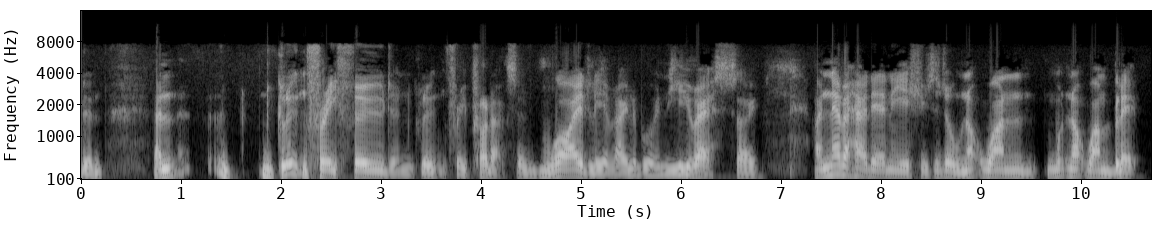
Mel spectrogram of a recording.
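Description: A middle-aged man, rambling through a story in a casual, chatty way. His voice sits at an ordinary mid pitch and sounds dry and a bit dull, like remote call audio with the high end trimmed. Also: no room sound. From England. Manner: chatty, many fillers, self-deprecating humor. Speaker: podcast guest.

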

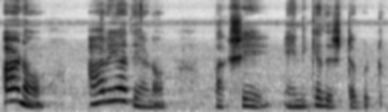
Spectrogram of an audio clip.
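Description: A playful young husband with a sly, coaxing way of talking, as a woman storyteller puts him on. His voice is mellow and warm and stays close and soft as he teases, in a romantic audio story. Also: a little high, sing-song, unhurried, breathy edge, full character voice. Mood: teasing.

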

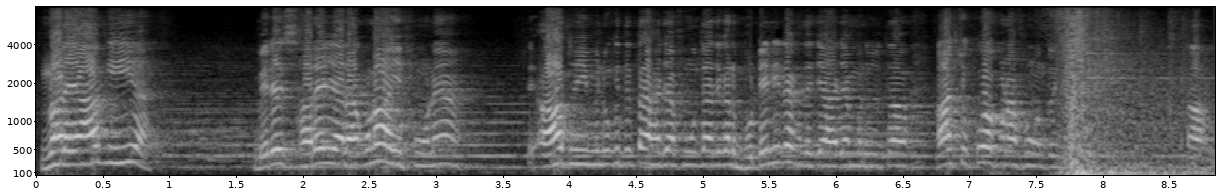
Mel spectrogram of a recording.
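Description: A spoiled teenage son who whines and demands at a quick clip, played by a man. His voice sits high for a man. The skit is recorded in an echoey room with faint music underneath. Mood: petulant. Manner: whiny, demanding, fast-talking. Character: spoiled younger son, late teens, sulky. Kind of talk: home-made family skit acting.

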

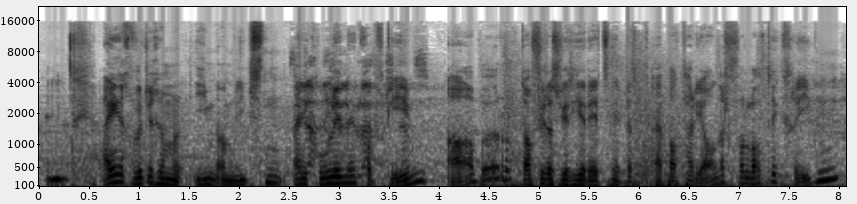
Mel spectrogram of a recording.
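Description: A man's voice: medium pitch, big pitch swings, normal speed, noisy background. A man hosting a let's play, thinking aloud in colloquial, casual game commentary.

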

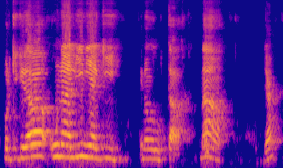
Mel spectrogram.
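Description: A man's voice: high-pitched, normal speed, pushed and bright. A man teaching a live programming class, talking casually and checking in with his students often. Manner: casual, addresses students directly with frequent checks. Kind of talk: live classroom coding lesson. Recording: echoey classroom with faint noise.

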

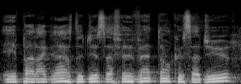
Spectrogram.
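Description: A man in his forties from the Republic of the Congo, preaching in a church hall on a handheld mic and pausing in short phrases for his interpreter. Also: mid-range voice, level tone, dark tone, slight background noise. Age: 40s. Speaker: apostle, guest preacher. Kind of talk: sermon with interpreter.

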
